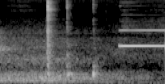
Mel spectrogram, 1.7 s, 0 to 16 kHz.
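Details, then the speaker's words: APC BN450M 450VA (255 W) UPS with heater load on low, about 700 W, unplugged: handling clicks then steady high-pitched tone that holds; overload alarm, unit dies immediately. "turn the heater on low and pull 700 watts but it doesn't even need to get there let's go ahead and unplug it and it should die immediately"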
